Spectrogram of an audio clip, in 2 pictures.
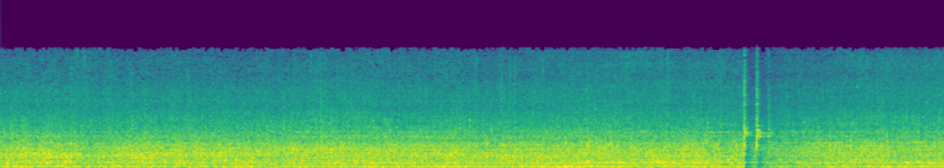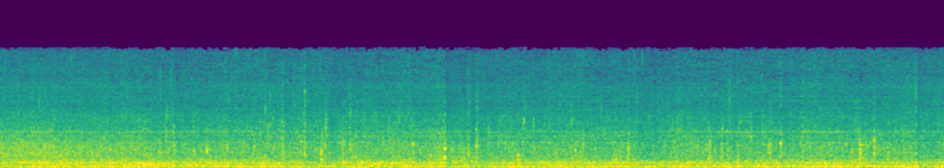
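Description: Hot oil sizzles and crackles steadily as food deep-fries.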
